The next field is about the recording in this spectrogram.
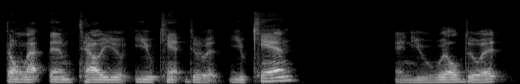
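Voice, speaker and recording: A man from Brazil, a native Portuguese speaker with a Brazilian accent, speaking as a podcast guest over a video call in a deliberate, encouraging way with many fillers. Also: fairly low pitch, fairly even intonation, a little mellow. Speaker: guest, security executive. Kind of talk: podcast interview. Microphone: remote video call.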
